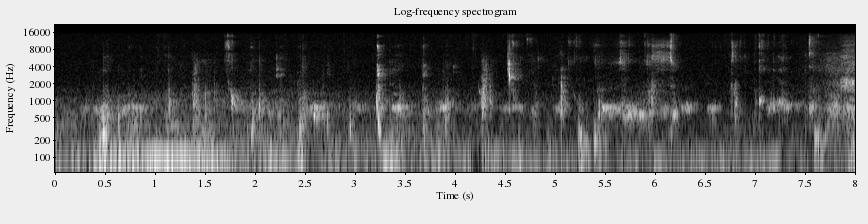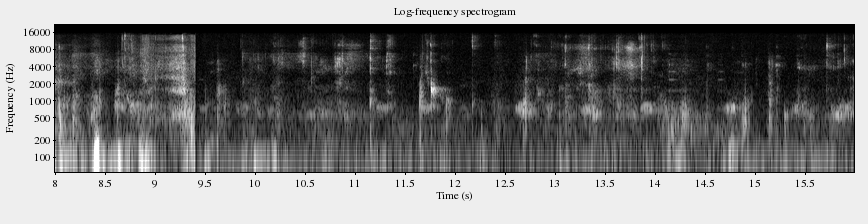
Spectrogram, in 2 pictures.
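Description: Close chewing and mouth sounds of a person eating rice and duck by hand, picked up by a clip-on microphone, with small scattered clicks of fingers and food on the plate. A louder knock with a short rustle comes about eight seconds in.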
